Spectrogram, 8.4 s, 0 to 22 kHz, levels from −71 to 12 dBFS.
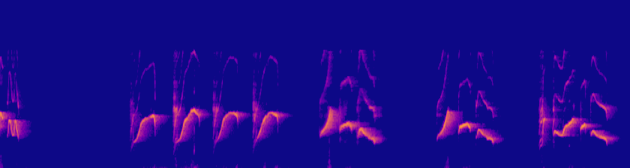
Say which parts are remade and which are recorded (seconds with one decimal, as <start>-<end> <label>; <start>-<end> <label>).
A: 0.0-4.0 recorded; 4.0-5.1 remade; 5.1-8.4 recorded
